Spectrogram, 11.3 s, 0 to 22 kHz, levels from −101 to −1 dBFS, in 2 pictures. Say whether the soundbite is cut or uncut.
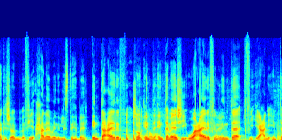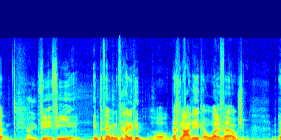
uncut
